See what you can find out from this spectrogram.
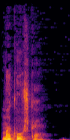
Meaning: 1. crown, pate (of the head) 2. top, summit, vertex
- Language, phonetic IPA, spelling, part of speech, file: Russian, [mɐˈkuʂkə], макушка, noun, Ru-макушка.ogg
